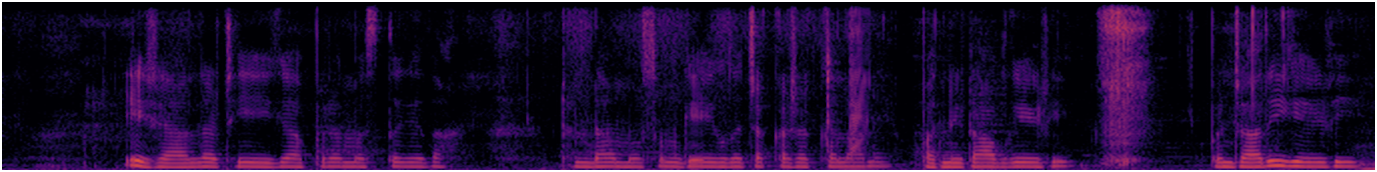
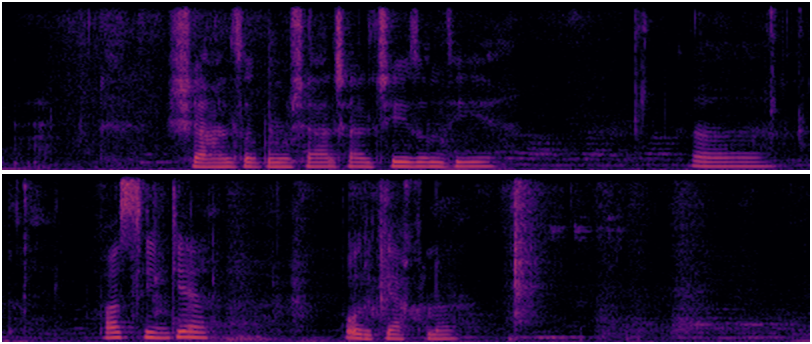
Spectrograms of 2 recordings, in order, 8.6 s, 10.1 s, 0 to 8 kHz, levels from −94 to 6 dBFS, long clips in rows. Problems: low volume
